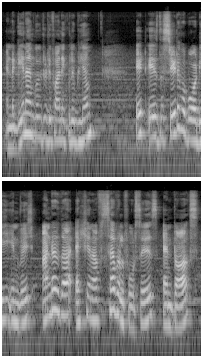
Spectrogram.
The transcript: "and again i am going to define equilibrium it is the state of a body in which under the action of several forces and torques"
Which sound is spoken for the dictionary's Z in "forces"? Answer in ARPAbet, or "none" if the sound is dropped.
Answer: Z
